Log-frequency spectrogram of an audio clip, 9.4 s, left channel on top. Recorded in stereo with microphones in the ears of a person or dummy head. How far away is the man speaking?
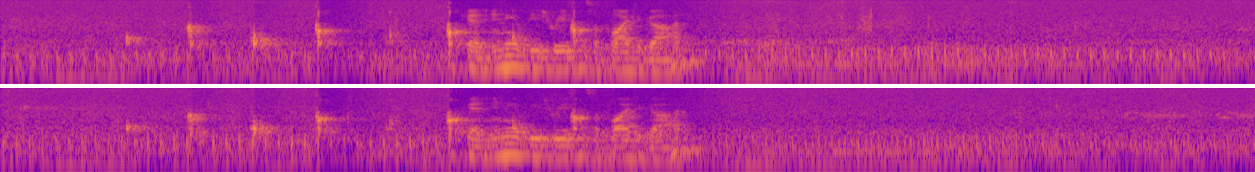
About 3 m.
